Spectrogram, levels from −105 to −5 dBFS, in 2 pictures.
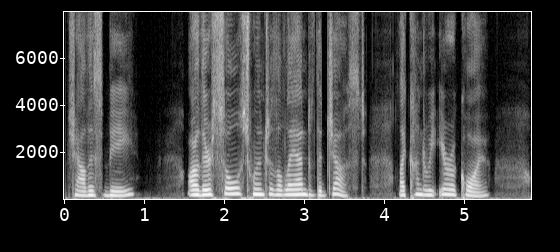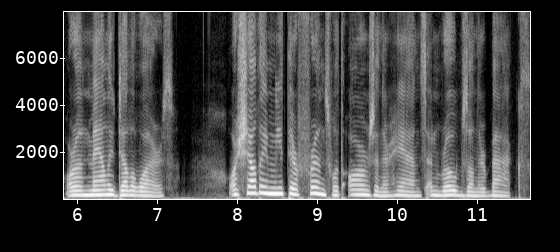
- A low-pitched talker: No, high, 190 Hz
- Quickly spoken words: No, average, 180 wpm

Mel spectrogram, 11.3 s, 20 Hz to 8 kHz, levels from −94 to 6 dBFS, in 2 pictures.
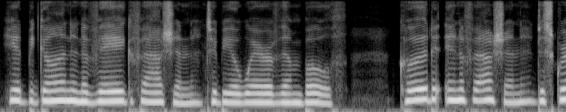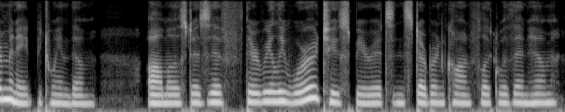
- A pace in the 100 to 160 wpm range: No, average, 175 wpm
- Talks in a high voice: Yes, high, 200 Hz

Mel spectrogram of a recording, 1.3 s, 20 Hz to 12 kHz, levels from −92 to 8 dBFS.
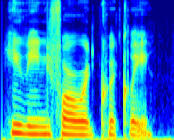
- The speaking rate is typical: Yes, average, 185 wpm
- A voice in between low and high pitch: Yes, medium, 175 Hz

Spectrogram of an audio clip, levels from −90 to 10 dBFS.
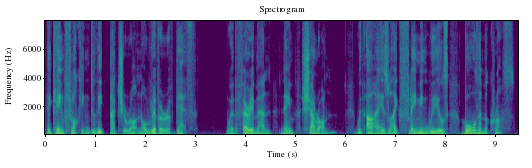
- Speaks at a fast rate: No, average, 145 wpm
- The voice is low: Yes, low, 105 Hz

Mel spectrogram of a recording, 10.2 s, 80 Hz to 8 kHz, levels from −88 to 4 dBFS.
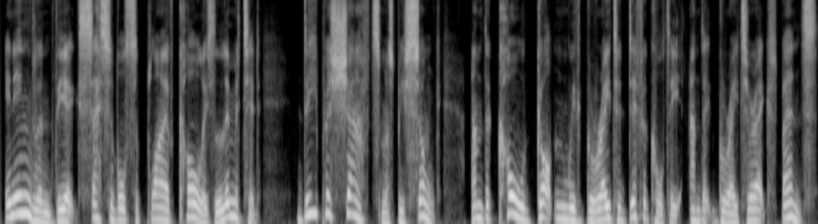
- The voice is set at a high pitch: No, medium, 155 Hz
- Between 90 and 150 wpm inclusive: Yes, average, 145 wpm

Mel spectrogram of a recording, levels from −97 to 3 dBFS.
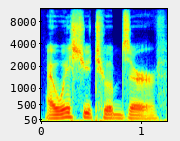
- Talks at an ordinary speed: No, fast, 240 wpm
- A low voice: Yes, low, 105 Hz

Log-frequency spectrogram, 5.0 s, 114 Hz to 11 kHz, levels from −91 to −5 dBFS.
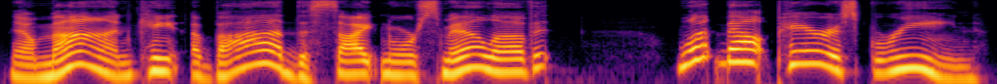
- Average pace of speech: Yes, average, 170 wpm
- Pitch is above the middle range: Yes, high, 235 Hz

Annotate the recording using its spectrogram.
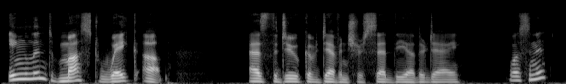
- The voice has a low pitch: No, medium, 150 Hz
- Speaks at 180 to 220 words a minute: No, average, 160 wpm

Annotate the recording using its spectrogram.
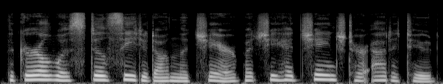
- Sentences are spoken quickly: No, average, 190 wpm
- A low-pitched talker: No, medium, 180 Hz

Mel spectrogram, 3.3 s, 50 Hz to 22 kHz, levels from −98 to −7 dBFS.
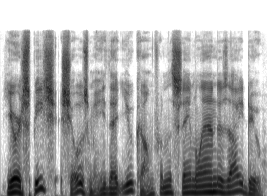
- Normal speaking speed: No, fast, 250 wpm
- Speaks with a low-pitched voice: Yes, low, 120 Hz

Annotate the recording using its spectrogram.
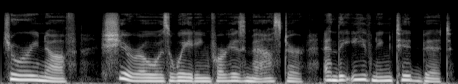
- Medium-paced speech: Yes, average, 170 wpm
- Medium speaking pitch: Yes, medium, 170 Hz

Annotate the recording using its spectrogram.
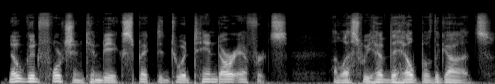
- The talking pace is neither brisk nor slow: No, fast, 220 wpm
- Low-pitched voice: Yes, low, 100 Hz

